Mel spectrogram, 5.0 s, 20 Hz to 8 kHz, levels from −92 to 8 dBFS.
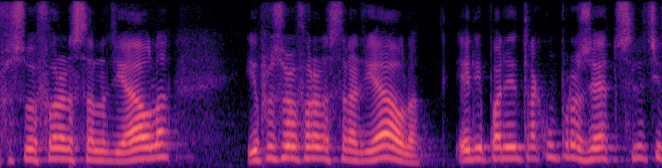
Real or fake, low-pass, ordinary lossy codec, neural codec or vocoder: real; none; none; none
